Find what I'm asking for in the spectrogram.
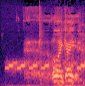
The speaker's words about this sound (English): I'm sorry, my phone's ringing.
